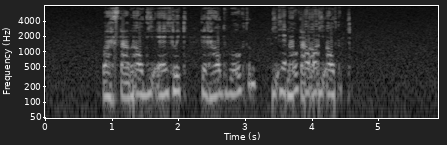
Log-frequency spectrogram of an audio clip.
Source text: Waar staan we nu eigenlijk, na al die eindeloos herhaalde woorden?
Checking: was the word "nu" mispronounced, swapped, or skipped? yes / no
yes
